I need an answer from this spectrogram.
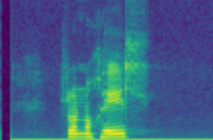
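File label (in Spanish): "todos", Tz'utujil, female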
